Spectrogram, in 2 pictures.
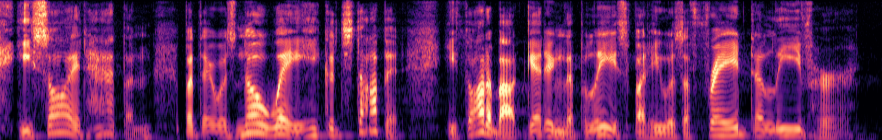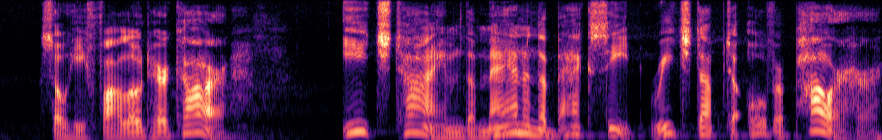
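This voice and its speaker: On a very clean recording with a silent background, a man with vocal fry and medium pitch speaks at a moderate pace, his pitch swinging very widely. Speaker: voice actor. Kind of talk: audiobook horror story narration.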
